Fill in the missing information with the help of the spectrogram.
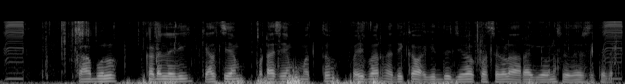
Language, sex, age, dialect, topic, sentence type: Kannada, male, 31-35, Mysore Kannada, agriculture, statement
